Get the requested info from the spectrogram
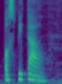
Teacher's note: In Spanish, the letters are identical, but we pronounce it hospital. The H is completely silent, and the emphasis goes to the end.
